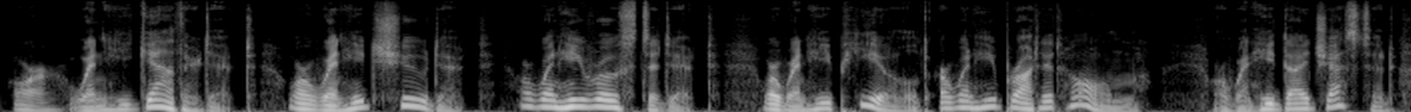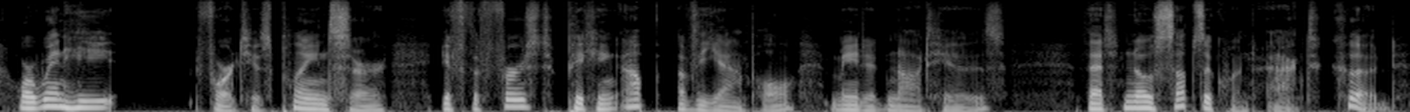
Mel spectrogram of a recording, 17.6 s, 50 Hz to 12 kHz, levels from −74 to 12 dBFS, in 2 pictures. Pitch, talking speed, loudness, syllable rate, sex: 115 Hz, 170 wpm, -19 LUFS, 4.4 syllables/s, male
